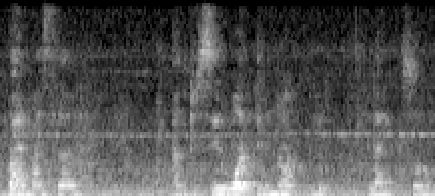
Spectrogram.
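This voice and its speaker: A Nigerian woman in her fifties from Lagos, telling her life story in an interview in a reflective, unhurried way with many pauses and fillers. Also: on the low side, little pitch movement. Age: 50s. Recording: roomy, distant mic with background noise.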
